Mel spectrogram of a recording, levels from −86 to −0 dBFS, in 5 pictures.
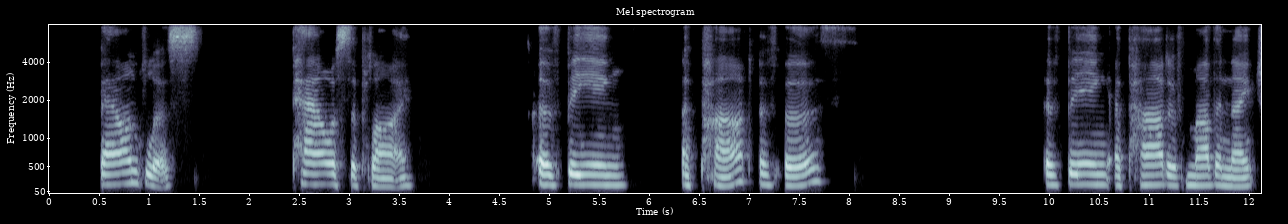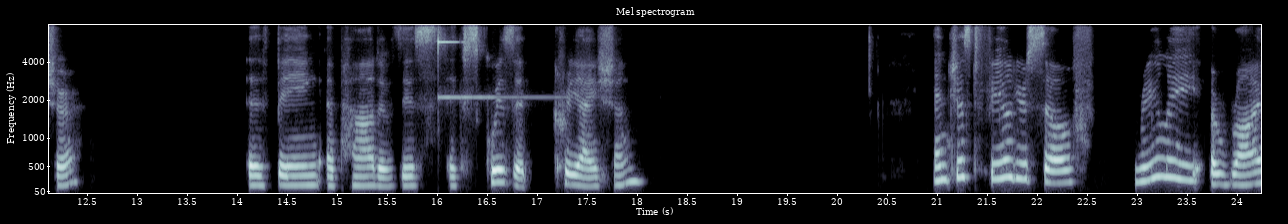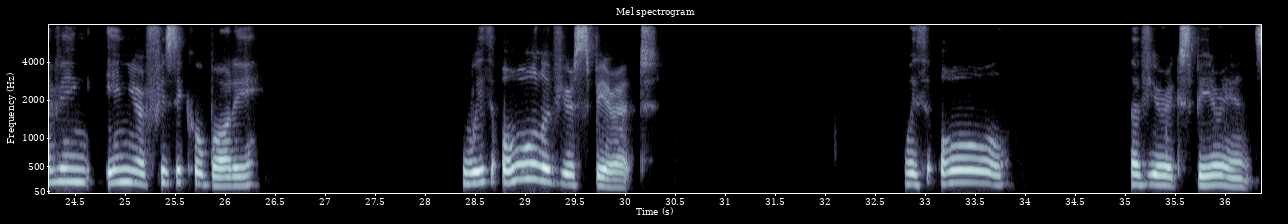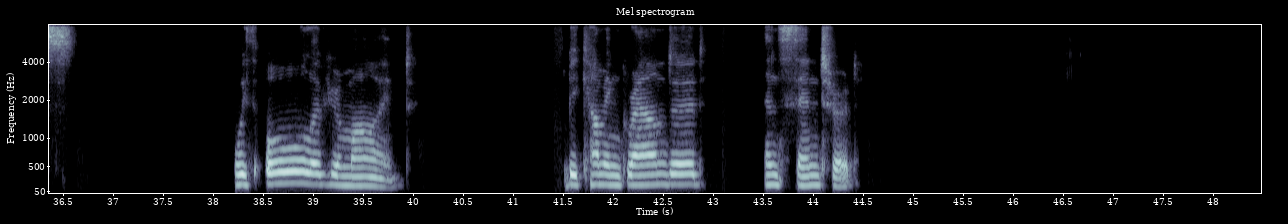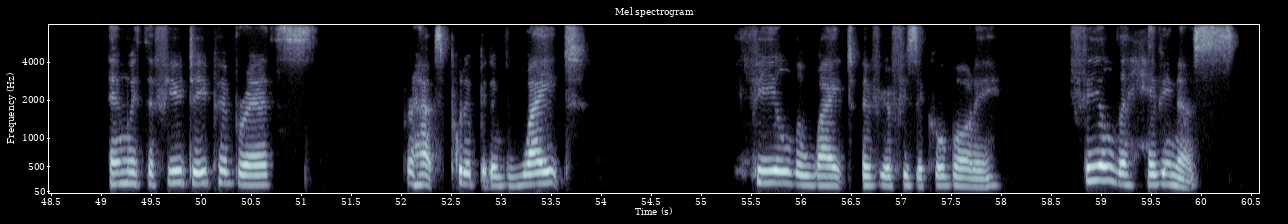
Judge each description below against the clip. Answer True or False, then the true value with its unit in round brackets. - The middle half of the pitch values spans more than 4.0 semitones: True (4.5 semitones)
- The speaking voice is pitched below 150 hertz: False (180 Hz)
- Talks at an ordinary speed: False (75 wpm)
